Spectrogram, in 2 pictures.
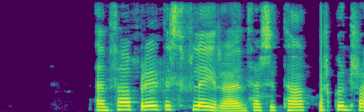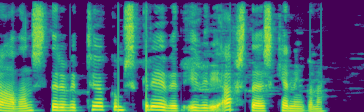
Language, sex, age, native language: Icelandic, female, 40-49, Icelandic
